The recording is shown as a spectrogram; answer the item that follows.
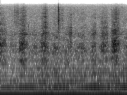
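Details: Cerberus, a Great Dane and St Bernard mix dog, excited just before being handed a big dog pretzel. Breathy panting bursts come rhythmically about every third of a second, with one sharp click and a steady low rumble underneath.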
